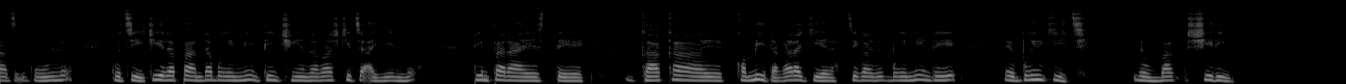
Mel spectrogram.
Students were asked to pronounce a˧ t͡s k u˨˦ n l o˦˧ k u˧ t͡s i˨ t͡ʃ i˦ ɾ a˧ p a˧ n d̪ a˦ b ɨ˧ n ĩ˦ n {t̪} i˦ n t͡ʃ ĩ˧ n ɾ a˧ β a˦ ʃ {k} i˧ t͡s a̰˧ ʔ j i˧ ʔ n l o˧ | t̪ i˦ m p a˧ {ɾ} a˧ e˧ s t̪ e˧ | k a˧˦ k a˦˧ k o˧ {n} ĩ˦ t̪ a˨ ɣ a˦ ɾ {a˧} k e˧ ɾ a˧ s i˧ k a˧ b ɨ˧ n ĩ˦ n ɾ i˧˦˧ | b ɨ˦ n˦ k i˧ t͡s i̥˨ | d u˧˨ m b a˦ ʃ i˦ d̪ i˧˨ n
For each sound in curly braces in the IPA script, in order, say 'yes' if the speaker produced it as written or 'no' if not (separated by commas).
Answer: yes, yes, yes, no, yes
